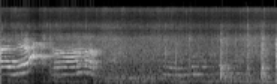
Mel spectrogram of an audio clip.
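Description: Ginger and garlic paste hits lightly fried onions in a pan for a shoal fish curry, giving a continuous hiss and sizzle. A voice is briefly heard at the start, and a few stirring knocks come near the end.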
